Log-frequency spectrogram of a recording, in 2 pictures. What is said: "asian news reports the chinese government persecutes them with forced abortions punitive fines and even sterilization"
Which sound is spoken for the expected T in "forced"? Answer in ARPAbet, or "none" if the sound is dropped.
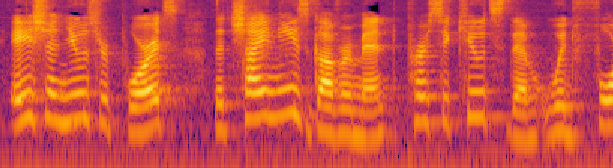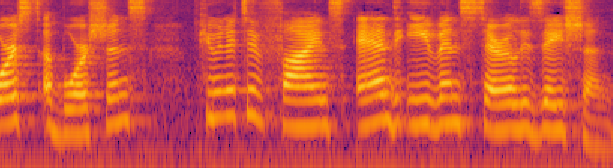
T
